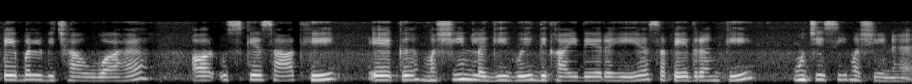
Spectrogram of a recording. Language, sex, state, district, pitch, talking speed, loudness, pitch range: Hindi, female, Haryana, Jhajjar, 200 Hz, 150 wpm, -15 LUFS, 185-220 Hz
